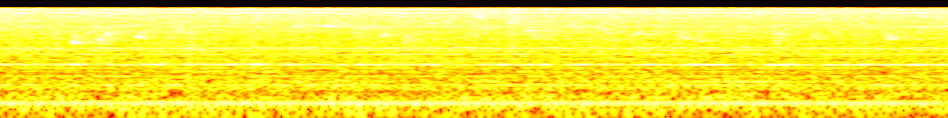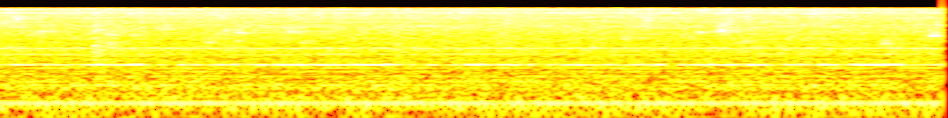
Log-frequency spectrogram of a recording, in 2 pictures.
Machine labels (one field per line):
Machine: pump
